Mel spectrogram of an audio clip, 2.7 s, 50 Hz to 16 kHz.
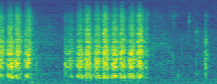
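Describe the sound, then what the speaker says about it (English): Rhythmic rasping strokes of a wide sanding stick on a flat surface of a Revell 1/32 Messerschmitt Bf110 C-2 plastic model kit, a quick burst then a longer run of even back-and-forth passes, up close. "when you're filing a flat surface, try to use quite a large,"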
